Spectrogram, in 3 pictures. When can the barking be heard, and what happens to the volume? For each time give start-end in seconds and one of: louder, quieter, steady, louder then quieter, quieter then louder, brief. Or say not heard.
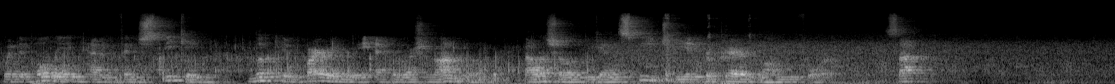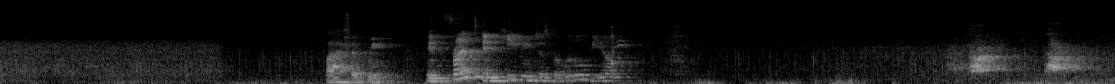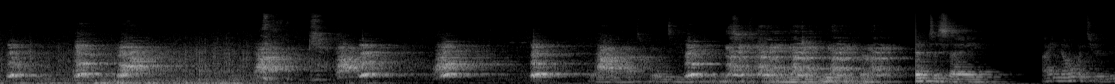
20.6-31.2 steady.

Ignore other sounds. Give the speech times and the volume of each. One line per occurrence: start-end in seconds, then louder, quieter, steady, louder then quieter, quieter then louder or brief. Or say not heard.
0.0-9.1 steady
14.4-17.3 brief
28.0-33.4 louder then quieter.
